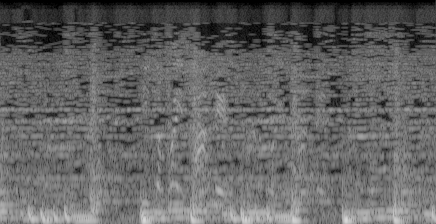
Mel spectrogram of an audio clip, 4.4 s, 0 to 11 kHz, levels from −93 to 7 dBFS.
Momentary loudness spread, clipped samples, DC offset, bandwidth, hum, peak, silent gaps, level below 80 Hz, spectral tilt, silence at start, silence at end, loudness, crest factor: 4 LU; under 0.1%; under 0.1%; 10.5 kHz; none; -8 dBFS; none; -26 dBFS; -5.5 dB/octave; 0 s; 0 s; -24 LUFS; 14 dB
